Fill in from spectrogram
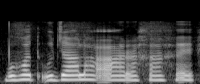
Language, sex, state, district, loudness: Hindi, male, Chhattisgarh, Sukma, -14 LUFS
